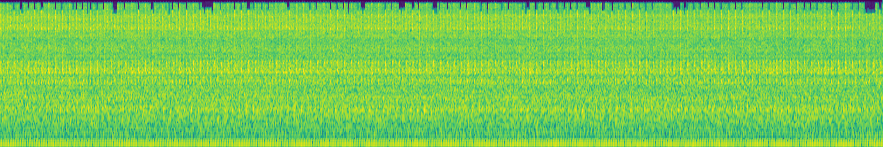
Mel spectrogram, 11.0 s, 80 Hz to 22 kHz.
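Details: Toyota Tercel, freshly reinstalled 3A-C engine, idling cold with no coolant hooked up while ignition timing is set. Steady low drone with a faint even pulse, a little unsettled. Rough cold idle.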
